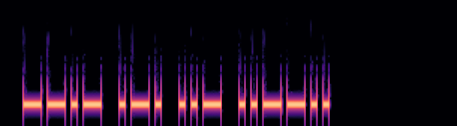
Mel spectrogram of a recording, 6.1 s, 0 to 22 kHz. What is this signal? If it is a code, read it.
Morse code, heard as a keyed tone, about 15 wpm, 700 Hz. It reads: QRU?
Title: Q-Codes with Spoken Meaning - 15wpm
